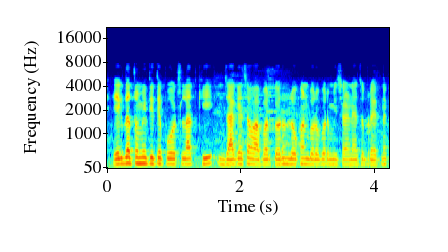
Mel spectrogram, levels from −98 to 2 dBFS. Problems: background sounds at intervals, background conversations at intervals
